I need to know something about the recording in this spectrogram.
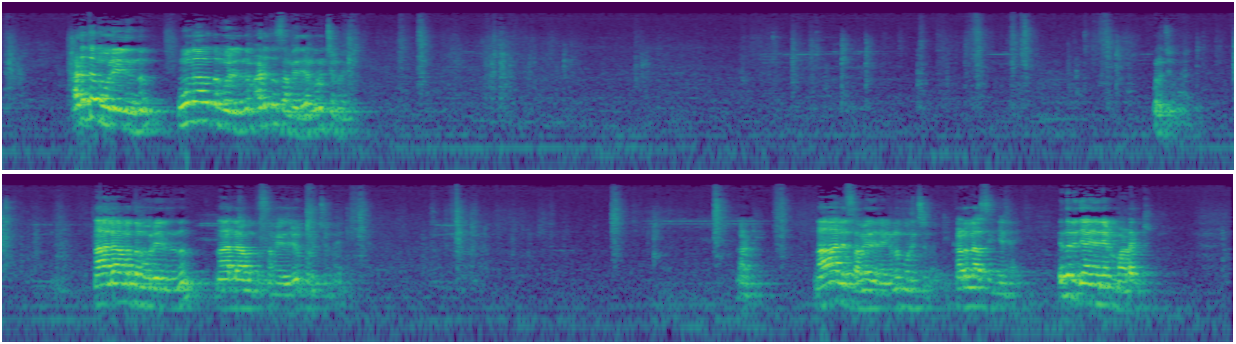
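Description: A man speaks clearly and calmly nearby, in short bursts.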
